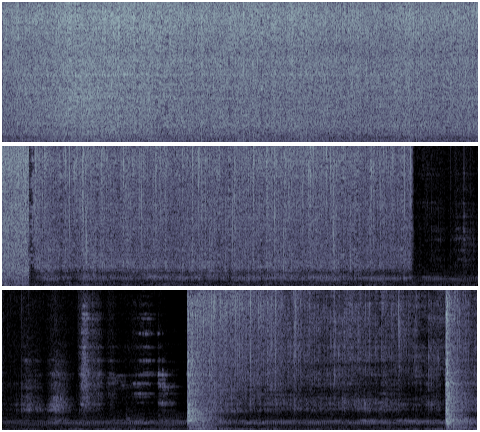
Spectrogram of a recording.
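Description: Oats chilla batter sizzling in hot oil on a non-stick pan. The hiss is loud at first, drops abruptly about five seconds in, cuts out near nine seconds and comes back more faintly about two seconds later. A sharp click near the end as a spatula touches the pan.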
